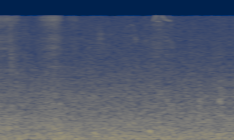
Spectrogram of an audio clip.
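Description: Faint rubbing and rustling of clothing fabric as hands press and massage a person's lower back, over low room noise.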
